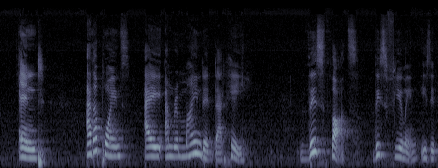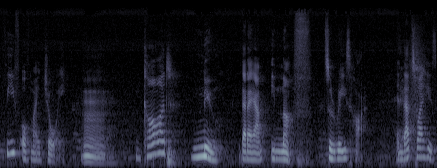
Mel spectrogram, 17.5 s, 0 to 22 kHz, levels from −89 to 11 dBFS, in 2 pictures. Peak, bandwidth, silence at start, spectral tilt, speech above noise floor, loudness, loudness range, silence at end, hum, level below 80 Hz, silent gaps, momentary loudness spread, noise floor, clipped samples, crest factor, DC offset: -14 dBFS; 19 kHz; 0.35 s; -5 dB/octave; 27 dB; -36 LUFS; 7 LU; 0 s; none; -60 dBFS; none; 17 LU; -63 dBFS; under 0.1%; 24 dB; under 0.1%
